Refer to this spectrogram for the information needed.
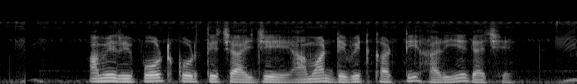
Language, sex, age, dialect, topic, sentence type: Bengali, male, 36-40, Standard Colloquial, banking, statement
